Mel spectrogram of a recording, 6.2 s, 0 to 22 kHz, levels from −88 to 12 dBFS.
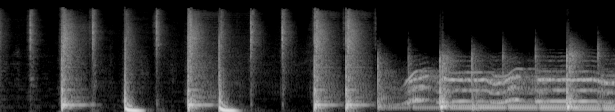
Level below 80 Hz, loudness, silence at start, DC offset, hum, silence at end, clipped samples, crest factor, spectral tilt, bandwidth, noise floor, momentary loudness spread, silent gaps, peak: -22 dBFS; -17 LUFS; 0.3 s; under 0.1%; none; 0 s; under 0.1%; 16 dB; -5.5 dB/octave; 16 kHz; -38 dBFS; 18 LU; none; 0 dBFS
